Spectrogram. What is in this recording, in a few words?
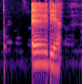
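"alien", Japanese, female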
